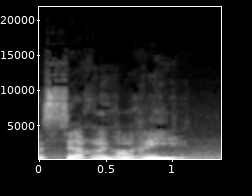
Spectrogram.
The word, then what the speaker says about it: serrurerie: It's a serrurerie. Serrurerie. So you really get a workout there with the R's, the letter R in the back of your throat.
